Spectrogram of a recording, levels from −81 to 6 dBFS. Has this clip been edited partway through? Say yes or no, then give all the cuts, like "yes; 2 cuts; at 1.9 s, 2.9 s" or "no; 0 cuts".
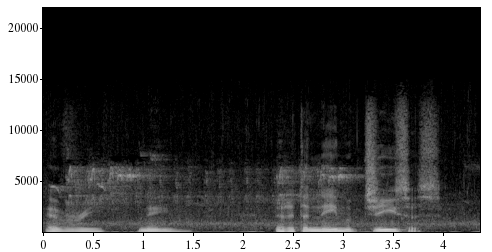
no; 0 cuts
